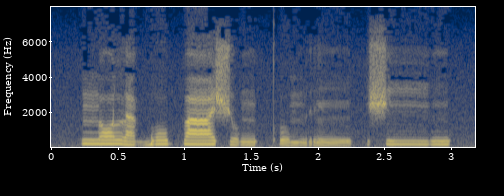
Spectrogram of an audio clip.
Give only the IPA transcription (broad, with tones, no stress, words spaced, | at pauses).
nɔ˦ la˨ɡ͡bo˦paː˦ʃo˨ŋ kʼʊ˨mrĩ˨ | ʃiː˦ŋ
